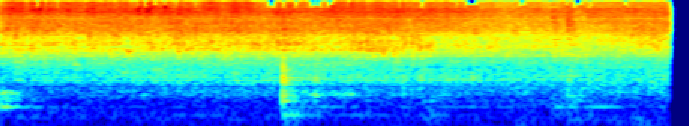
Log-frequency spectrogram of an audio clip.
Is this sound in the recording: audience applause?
no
